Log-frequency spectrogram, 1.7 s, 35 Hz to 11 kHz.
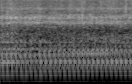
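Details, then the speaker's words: Honda Wave 125 after crankshaft replacement for a failed connecting rod that had caused a grinding-like noise. It now has a quick, even putter at idle with no rod knock or clatter, running quietly. Normal idle. "So ayan na umandar na oh. Tahimik."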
